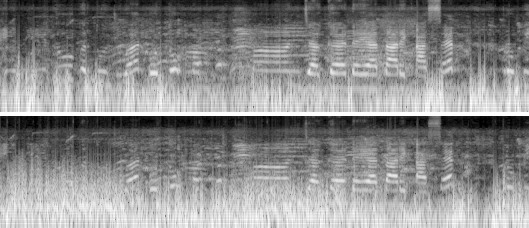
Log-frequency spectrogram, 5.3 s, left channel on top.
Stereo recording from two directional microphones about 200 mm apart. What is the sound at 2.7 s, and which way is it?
Speech, centre (ahead or behind).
